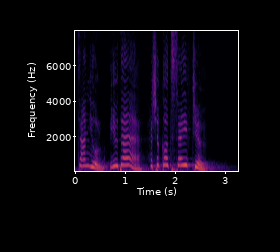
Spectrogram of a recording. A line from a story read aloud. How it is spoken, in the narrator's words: The king called out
